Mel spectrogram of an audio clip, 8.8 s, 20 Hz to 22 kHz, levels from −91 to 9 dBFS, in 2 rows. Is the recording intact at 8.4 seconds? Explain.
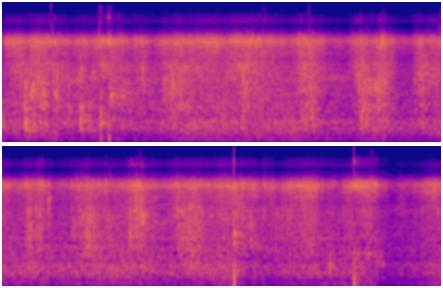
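Yes, the audio is intact at 8.4 seconds, with no fault at that moment.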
